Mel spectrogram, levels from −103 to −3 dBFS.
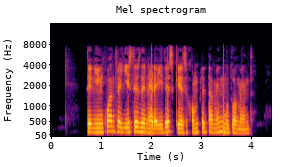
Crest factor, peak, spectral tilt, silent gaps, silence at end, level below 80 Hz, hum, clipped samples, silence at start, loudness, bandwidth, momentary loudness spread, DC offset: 16 dB; -4 dBFS; -6 dB/octave; none; 0.45 s; -54 dBFS; none; under 0.1%; 0.7 s; -19 LUFS; 7.6 kHz; 5 LU; under 0.1%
